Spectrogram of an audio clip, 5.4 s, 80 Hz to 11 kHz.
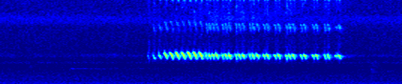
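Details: Cricket chirping near a home on 7 September 2023, captured with a TASCAM DR-05: a run of rapid, high, pulsed trills lasting about two and a half seconds over a low, steady rumble of background noise.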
